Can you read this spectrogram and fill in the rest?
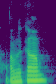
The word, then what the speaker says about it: Omicron: And, you know, because Omicron and all of this, I'm saying that right? Omicron? Yeah, Omicron. Anyway. – Omicron, I think.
